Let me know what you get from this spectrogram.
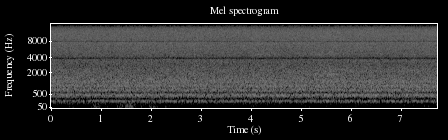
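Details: Thousands of swarming honey bees on top of a driveway, captured by camera on 05-11-21: an unbroken, even, thick buzzing drone with no pauses throughout.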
